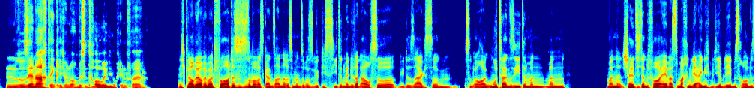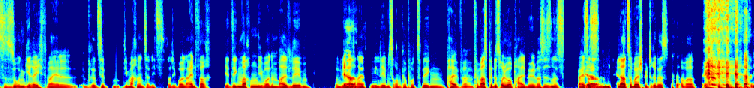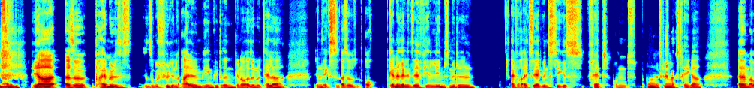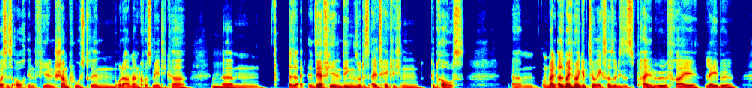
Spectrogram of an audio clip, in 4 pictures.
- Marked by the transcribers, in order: chuckle; laugh; laughing while speaking: "Ja"
- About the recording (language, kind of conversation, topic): German, podcast, Was war deine denkwürdigste Begegnung auf Reisen?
